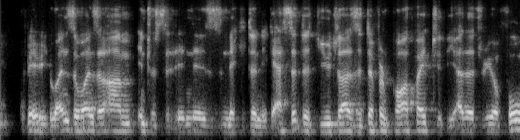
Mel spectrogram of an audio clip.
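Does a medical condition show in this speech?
No.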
